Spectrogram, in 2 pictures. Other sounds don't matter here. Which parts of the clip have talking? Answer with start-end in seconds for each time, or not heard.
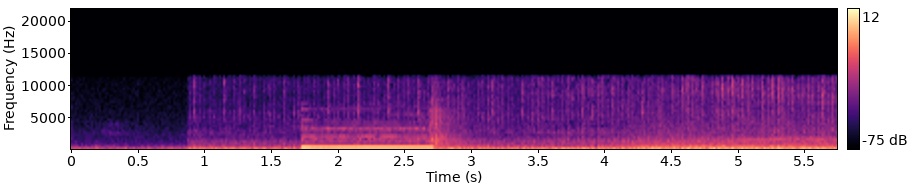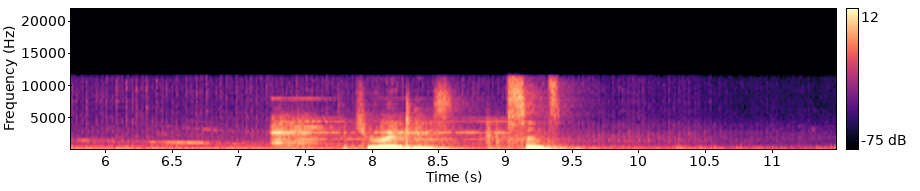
7.8-9.4.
